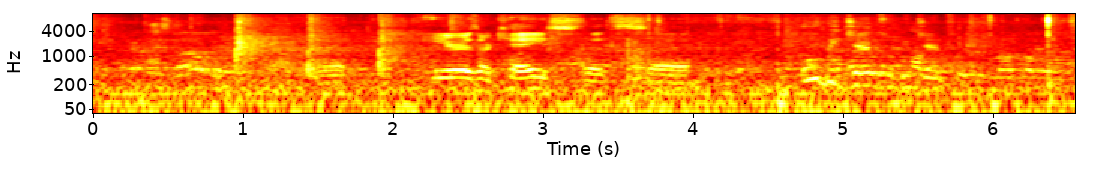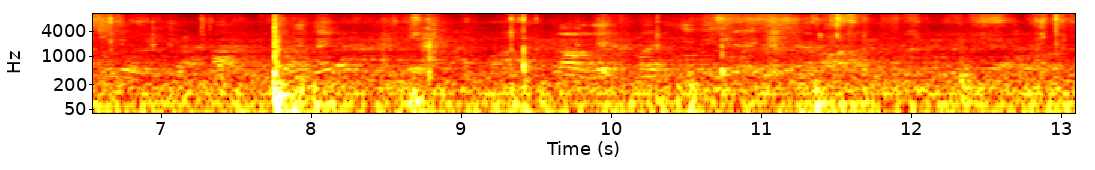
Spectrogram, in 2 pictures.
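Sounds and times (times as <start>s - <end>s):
box thump: 7.8s - 8.2s.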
